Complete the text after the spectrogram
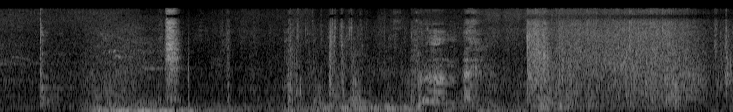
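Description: A man splashes as he dives into the sea.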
